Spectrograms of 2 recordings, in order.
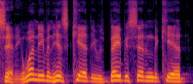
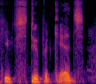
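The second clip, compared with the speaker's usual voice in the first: put-on God sighing at kids; 6 semitones lower, 8 dB quieter than usual. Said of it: "I wonder if God just like".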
